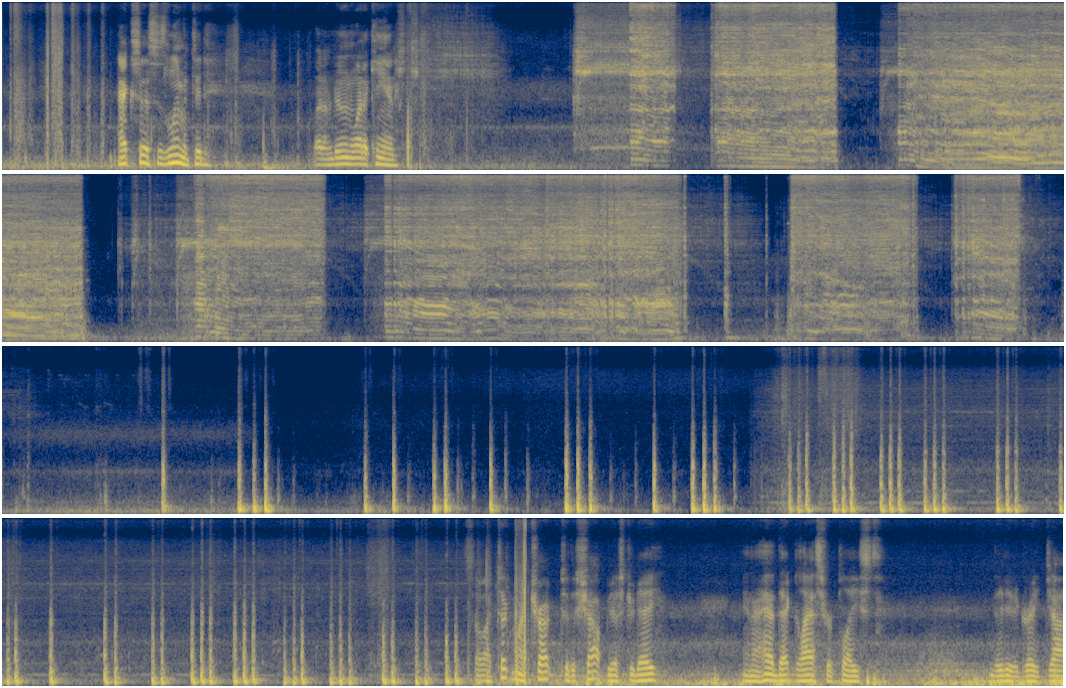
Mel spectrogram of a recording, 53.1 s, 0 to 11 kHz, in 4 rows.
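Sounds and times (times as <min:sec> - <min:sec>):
power tool running: 0:05.0 - 0:06.3, 0:07.1 - 0:26.9, 0:36.0 - 0:46.4.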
